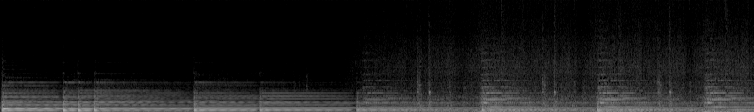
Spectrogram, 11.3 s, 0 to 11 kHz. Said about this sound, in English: The old North Church bell rings as a steady stream of people file in and out of the 286-year-old building. Many pause to admire the bell ringing in its famous steeple.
